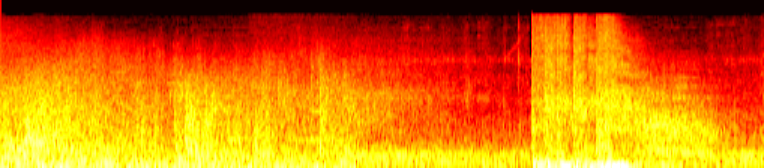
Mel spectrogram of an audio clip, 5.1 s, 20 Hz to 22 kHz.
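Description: Gunfire from a gun in the PS4 alpha of Destiny rumbles through a dense, continuous wash of shots and blasts, with a sharper, louder burst standing out near the end.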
